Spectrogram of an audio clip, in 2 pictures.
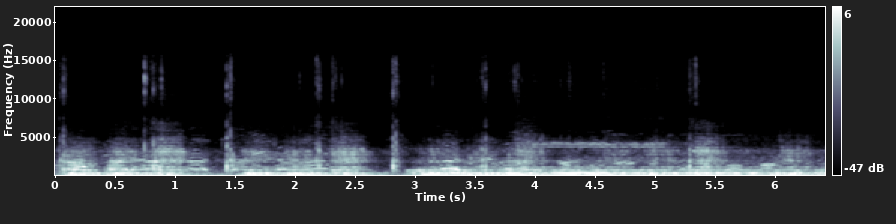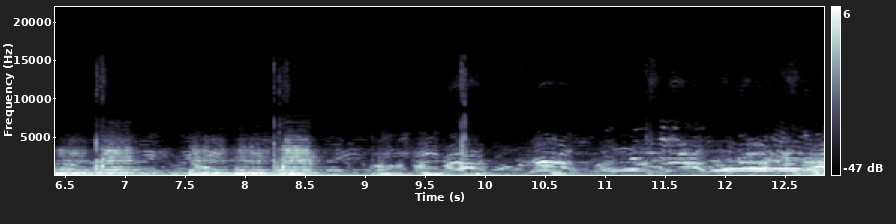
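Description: A crowd of children and adults shout and cheer outdoors.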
